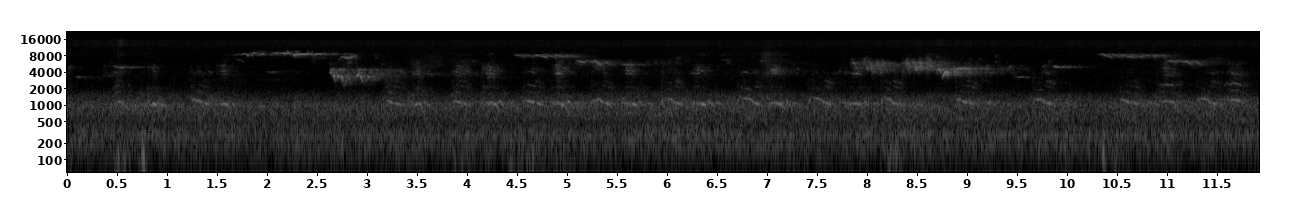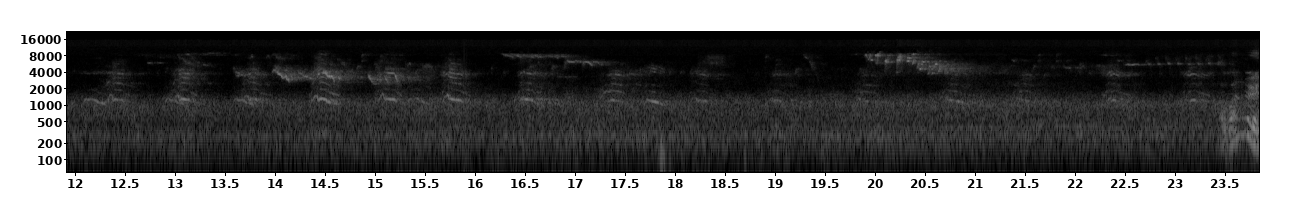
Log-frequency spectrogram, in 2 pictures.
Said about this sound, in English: birds are going for it now.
